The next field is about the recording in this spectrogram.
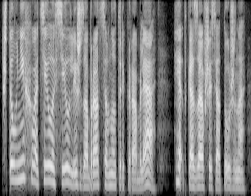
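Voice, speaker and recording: A woman reads a children's story aloud in an expressive storytelling manner. Her voice sits slightly low. The recording is dry and close. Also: moderate pace, dry recording. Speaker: narrator. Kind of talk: audiobook story reading.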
